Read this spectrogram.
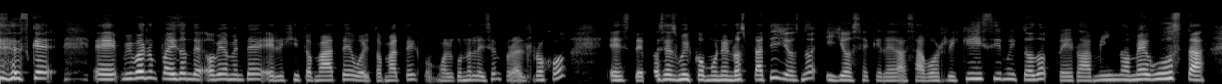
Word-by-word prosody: es 275 -3 +2
que, 285 -1 +3 0.4
eh, 235 0 +4
vivo 260 +4 +4
en 305 0 +5
un 300 - -5
país 255 -2 +3
donde 245 -4 +1
obviamente 230 -1 0
el 190 0 -4
jitomate, 195 +2 -1
o 190 - -1
el - - -5
tomate 190 +6 -3
como 180 - -14
algunos 185 +4 -4
le 195 - -2
dicen, 250 +8 -6
pero - - -4
el - - -6
rojo, 210 - -3 0.4
este 195 -1 -1
pues 205 +2 -1
es 225 -2 +4
muy 230 0 +5
común 205 -1 0
en 205 - +3
los 210 0 +2
platillos, 220 0 0
¿no?, 260 +5 -2
y 205 -3 -4
yo 200 0 +1
sé 190 +1 -10
que 180 -1 -10
le 175 0 -5
da - - -3
sabor 180 +2 -3
riquísimo 255 +6 -2
y 235 - -3
todo, 220 +4 -1
pero 180 0 -3
a 180 - 0
mí 205 +4 -2
no 215 -1 0
me 230 +2 +4
gusta 235 -4 +4
215 Hz, 225 wpm, -25 LUFS, 195-245 Hz, 0.4 s, en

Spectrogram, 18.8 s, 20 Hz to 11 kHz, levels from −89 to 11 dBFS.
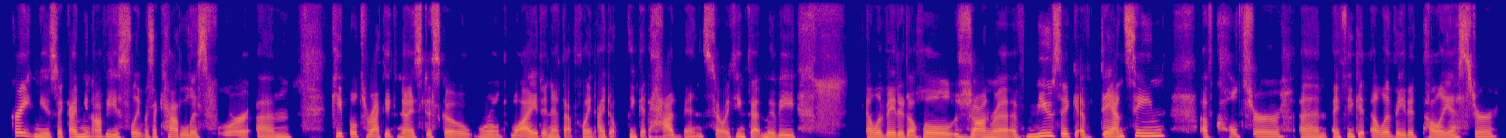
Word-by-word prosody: great 245 -6 +3
music, 150 0 0
I 175 - +5
mean, 170 0 +1
obviously, 170 0 0
it - - -10
was 165 0 -4
a 175 - 0
catalyst 150 -3 0
for, 145 +1 -1
um, 145 -2 -2 0.5
people 200 -3 0
to 170 +2 -5
recognize 155 -3 +1
disco 145 -1 0
worldwide, 150 -1 +1
and 140 +2 -1
at 140 -1 -2
that - - -2
point, 160 -3 -2
I 155 - +1
don't - - -5
think 170 -1 -3
it - - -3
had 140 -2 0
been, 185 -1 -4
so, 175 0 -2
I - - 0
think 165 0 -1
that - - +1
movie 145 0 -1 0.9
elevated 160 -1 +2
a 150 - +4
whole 160 +2 +2
genre 155 -1 +3
of 155 -3 -2
music, 205 +3 +2
of 155 -3 0
dancing, 220 +7 +4 0.5
of - - +1
culture. 175 +1 -1 0.2
Um, 150 -3 0
I 165 - +2
think 180 +1 -2
it 170 - +2
elevated 165 -1 +1
polyester. 155 +3 +1
160 Hz, 150 wpm, -23 LUFS, 150-175 Hz, 0.9 s, I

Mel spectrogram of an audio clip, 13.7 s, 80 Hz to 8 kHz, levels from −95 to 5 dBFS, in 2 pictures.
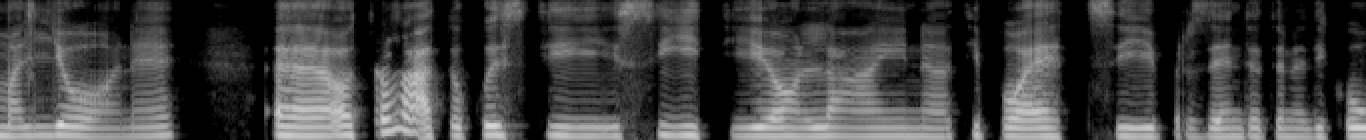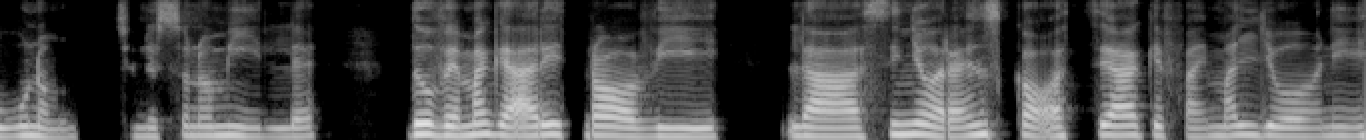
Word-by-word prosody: maglione, 185 0 -3 0.4
uhm, 185 -1 +3
ho 200 - +2
trovato 265 -8 +1
questi 190 -1 -3
siti 185 -2 -4
online 175 -1 -4
tipo 180 -2 -3
Etsy, 175 0 -3
presente? 170 0 -8
Te 175 - -11
ne 170 -1 -9
dico 175 +1 -3
1, 185 0 +1
m 160 +1 -11 0.2
ce 180 - -19
ne 175 - -4
sono 190 +2 -3
1000, 175 -2 -2 0.4
dove 220 -2 +7
magari 210 0 +5
trovi 175 -3 +2 0.3
la 175 -2 +4
signora 200 -2 +2
in 210 - +4
Scozia 200 0 +1
che 195 - -2
fa 175 - -9
i 170 - -8
maglioni 185 -1 -2
180 Hz, 130 wpm, -21 LUFS, 175-195 Hz, 0.4 s, dove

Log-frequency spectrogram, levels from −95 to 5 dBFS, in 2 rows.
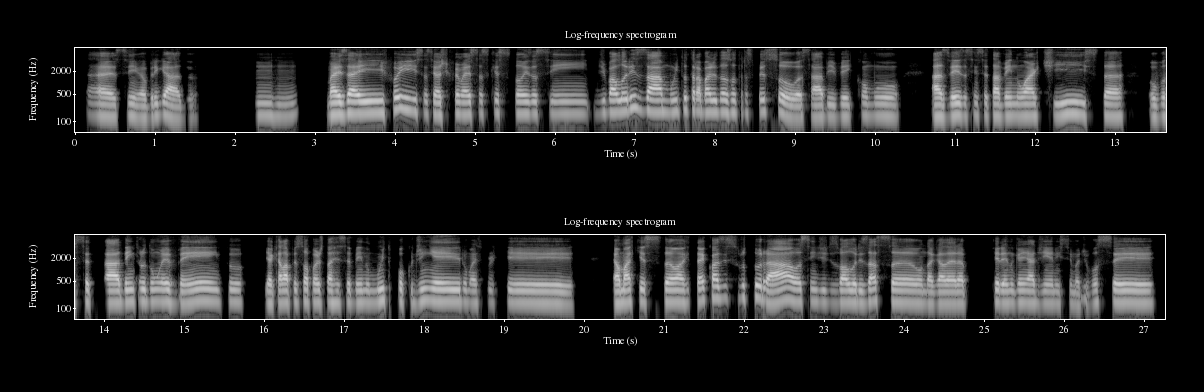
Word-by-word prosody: É, 140 -2 0
sim. 135 0 -6
Obrigado. 125 -2 -1 0.7
Uhum. 145 0 -10 0.4
Mas 155 +1 +5
aí 170 +1 +6
foi 210 +6 +2
isso, 185 -3 -5
assim, 160 - -8
acho 150 -1 0
que - - -33
foi 165 - -1
mais 155 0 +1
essas 165 0 -13
questões, 165 -1 -3
assim, 165 0 -7
de 170 +2 -12
valorizar 185 +1 +5
muito 175 +2 -7
o - - -6
trabalho 175 -2 +1
das 175 -1 -1
outras 170 -1 -9
pessoas, 140 -9 -1
sabe, 130 +1 -2
ver 135 0 -4
como 140 -2 -5 0.4
às 135 -1 +3
vezes, 145 0 +2
assim, 140 +2 -14
você 145 0 -10
tá 140 0 +2
vendo 145 +1 -3
um 140 - 0
artista, 145 0 -1 0.3
ou 130 0 -6
você 140 +2 -4 0.2
tá 145 0 +9
dentro 155 +2 0
de 155 - -9
um 155 0 -1
evento, 150 +1 0 0.3
e - - +1
aquela 140 +2 +4
pessoa 150 0 -3
pode 145 -1 -1
estar 145 0 0
recebendo 145 +1 -5
muito 160 +3 -3
pouco 155 -2 -6
dinheiro, 155 0 +1
mas 140 -1 -6
porque 140 -2 -2 0.5
é - - +4
uma 145 +2 +5
questão 150 0 0
até 150 +2 +1
quase 185 +2 0
estrutural, 175 -4 +3
assim, 155 0 -4
de 150 -1 -9
desvalorização 145 0 0
da 135 -1 -1
galera 135 0 +1 0.3
querendo 145 -2 -1
ganhar 145 0 -1
dinheiro 140 0 -7
em - - -11
cima 135 -2 -12
de - - -17
você. 145 0 -1
150 Hz, 155 wpm, -23 LUFS, 140-160 Hz, 0.7 s, tá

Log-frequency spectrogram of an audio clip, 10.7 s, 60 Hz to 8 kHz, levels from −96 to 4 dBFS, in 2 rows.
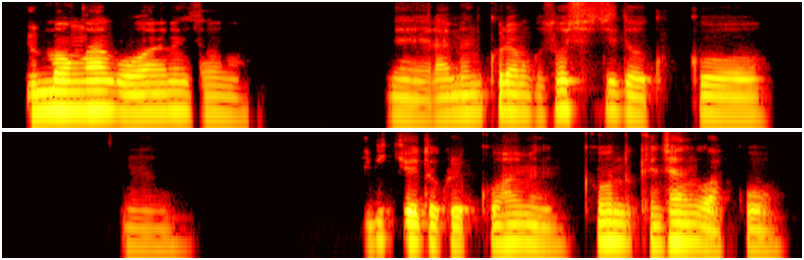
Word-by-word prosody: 불멍 125 +2 +5
하고 120 -3 +5
하면서 105 -4 -3 0.9
네 100 -2 -4
라면 110 +3 -2
끓여 115 -1 +2
먹고 110 -2 -5
소시지도 120 -2 -2
굽고 100 -2 -3 1.0
음 95 -1 -13 1.2
비비큐도 115 -1 +2
긁고 100 +1 -3
하면 105 -3 -2
그건 120 0 +2
괜찮은 115 +2 +1
것 105 - +1
같고. 90 -1 -3
110 Hz, 210 characters per minute, -25 LUFS, 100-120 Hz, 1.2 s, 불멍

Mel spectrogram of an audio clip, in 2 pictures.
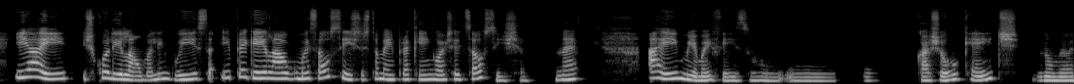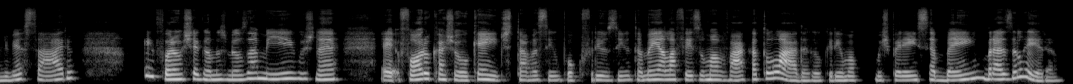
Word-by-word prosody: E 315 +1 +2
aí 270 -6 +3
escolhi 285 -5 -1
lá 210 -3 +2
uma 195 +1 -6
linguiça 245 0 -2
e 305 0 -5
peguei 295 -4 +1
lá 270 -1 +3
algumas 265 +1 0
salsichas 280 -9 -4
também 240 -1 -1
pra 230 0 -5
quem 230 -1 -2
gosta 230 +1 -1
de 230 - -16
salsicha, 185 - -6 0.3
né. 215 +3 -1 0.7
Aí 270 -2 +2
minha 225 -8 +2
mãe 185 +2 0
fez 180 -1 -7
o 180 - -6 0.3
o 170 -1 -8 0.8
o - - -46
cachorro-quente, 200 +7 -3
no 185 -2 -2
meu 180 0 0
aniversário, 220 +6 -1 0.7
e 385 -1 +3
foram 235 -9 +6
chegando 230 -3 +1
os 225 - +1
meus 215 +1 +1
amigos 265 0 +3
né, 230 +2 +2 0.4
eh, 195 -1 +1
fora 225 +3 +5
o 255 - -3
cachorro-quente 210 -2 +1
estava 200 +1 -3
assim 195 -1 -4
um 195 - -7
pouco 185 -1 -5
friozinho 200 -1 -3
também 215 +2 +2
ela 220 +1 +5
fez 215 -2 -3
uma 215 0 +3
vaca 200 +3 +2
atolada 235 -9 +4
que - - -6
eu 170 - -3
queria 185 0 -2
uma 190 0 -3
uma 190 - -5
experiência 200 +2 -1
bem 210 +10 +2
brasileira. 235 - +2
220 Hz, 165 wpm, -23 LUFS, 195-255 Hz, 0.8 s, foram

